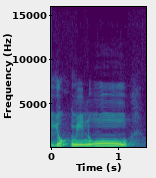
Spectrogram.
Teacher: वाव के ऊपर है हमजा, इसको झटके से अदा करना है. युमिनू वाव मद्दा है, अय्युमिनू तो खींचना है.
